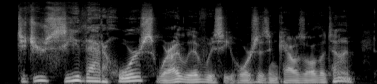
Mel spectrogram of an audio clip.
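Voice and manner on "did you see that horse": put-on slow, high toddler-talk voice.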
